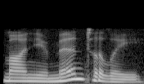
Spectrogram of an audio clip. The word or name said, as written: monumentally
